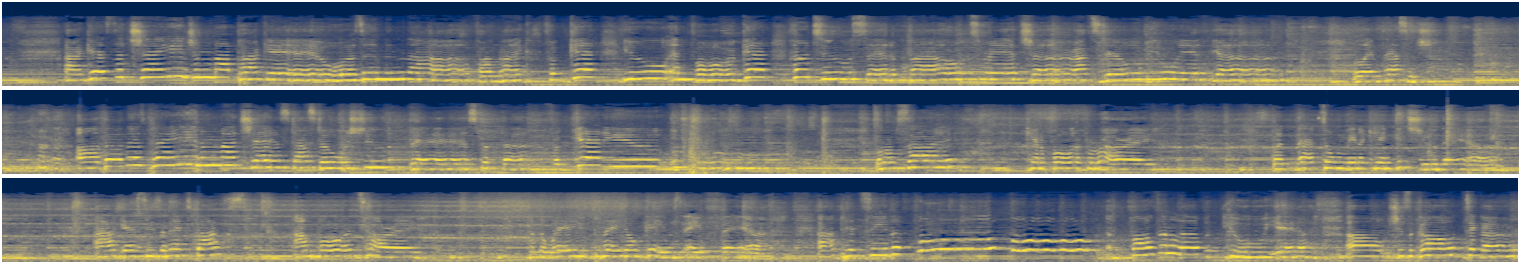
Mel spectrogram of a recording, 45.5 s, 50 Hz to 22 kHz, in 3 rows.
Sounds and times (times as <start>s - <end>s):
Music: 0.0s - 45.5s
Female singing: 0.7s - 14.5s, 15.9s - 23.2s, 23.9s - 26.9s, 27.8s - 30.3s, 31.2s - 34.7s, 35.6s - 45.5s.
